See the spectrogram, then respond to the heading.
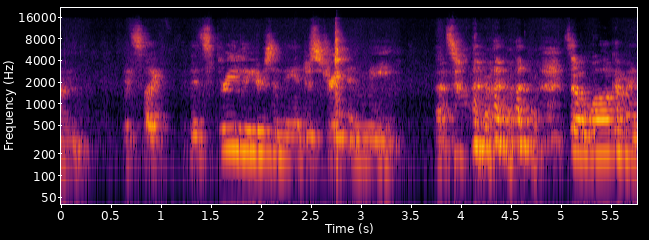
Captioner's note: laughs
